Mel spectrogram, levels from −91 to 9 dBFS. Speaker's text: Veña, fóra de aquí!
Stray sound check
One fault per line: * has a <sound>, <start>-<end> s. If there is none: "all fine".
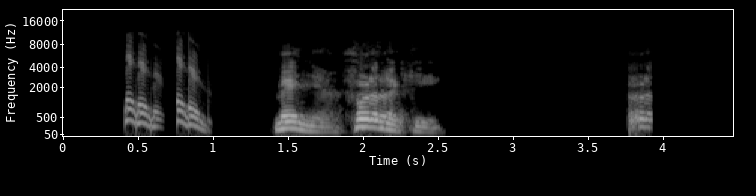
* has a chirp, 0.4-1.0 s
* has a laugh, 3.8-3.9 s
